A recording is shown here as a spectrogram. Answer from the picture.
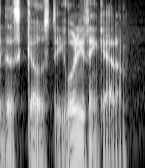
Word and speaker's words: Ghostty: so much but nowadays ghosties that how you say it ghosty or is it ghost TTY no I say ghosty I say ghosty that's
